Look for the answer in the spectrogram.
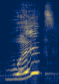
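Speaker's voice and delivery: loud shocked what. Real, not acted. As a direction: blurt it out in shock.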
